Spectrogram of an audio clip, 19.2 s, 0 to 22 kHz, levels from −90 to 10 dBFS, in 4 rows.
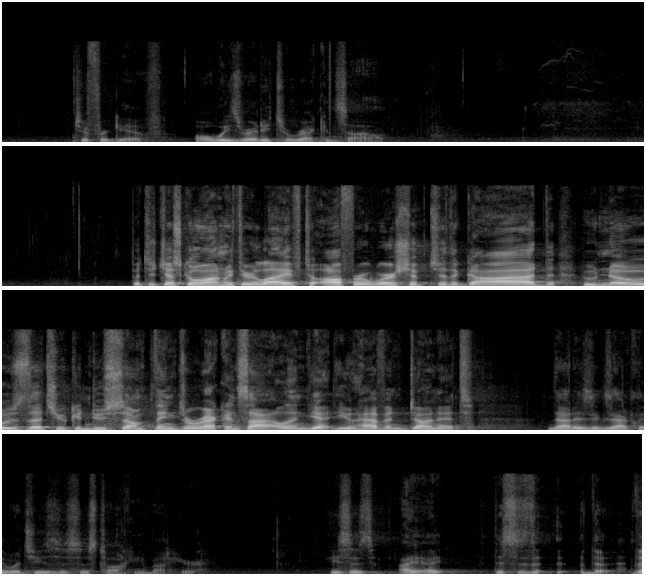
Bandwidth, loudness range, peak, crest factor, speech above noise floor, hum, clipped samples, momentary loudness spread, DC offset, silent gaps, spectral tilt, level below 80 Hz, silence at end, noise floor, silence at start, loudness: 16 kHz; 20 LU; -4 dBFS; 22 dB; 47 dB; none; under 0.1%; 23 LU; under 0.1%; none; -5 dB/octave; -78 dBFS; 0 s; -73 dBFS; 0.6 s; -24 LUFS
